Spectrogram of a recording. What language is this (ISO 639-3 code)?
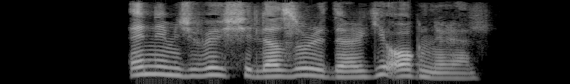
lzz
